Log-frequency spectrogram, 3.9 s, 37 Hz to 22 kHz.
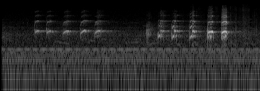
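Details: Osprey calling at dawn, 5:37 am EDT on 13 August 2019, while arriving at a nest on Hog Island. A faint start gives way to repeated whistled chirps, first evenly spaced, then louder, sharper and quicker toward the end.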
